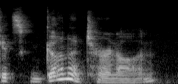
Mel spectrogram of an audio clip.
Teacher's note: going to connects into Gunna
